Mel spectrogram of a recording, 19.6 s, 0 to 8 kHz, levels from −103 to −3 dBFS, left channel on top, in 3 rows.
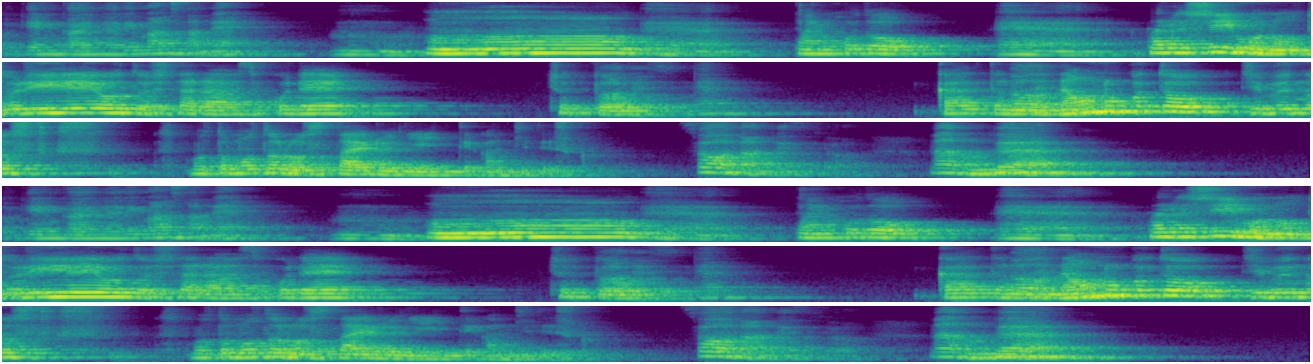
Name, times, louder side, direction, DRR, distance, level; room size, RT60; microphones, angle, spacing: voice 1, 0.1-1.2 1.7-2.1 3.2-3.6 5.0-5.5 5.8-6.0 9.5-10.1 11.6-12.0 16.6-17.0 17.7-18.4, left 1 dB, 25° left, -1 dB, 0.5 m, -28 dB
voice 2, 2.1-3.2 4.0-4.5 5.7-8.3 9.3-9.7 11.2-13.5 14.0-15.9 17.9-18.5, equal, 90° left, 3 dB, 0.5 m, -18 dB
2.6 x 2.1 x 3.1 m, 0.79 s
head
